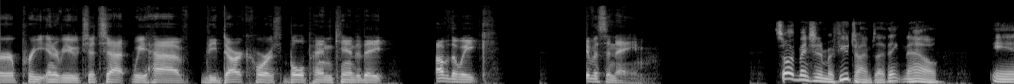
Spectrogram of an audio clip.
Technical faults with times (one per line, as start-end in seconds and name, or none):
4.28-4.34 clipped start after a pause
5.81-5.87 clipped start after a pause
